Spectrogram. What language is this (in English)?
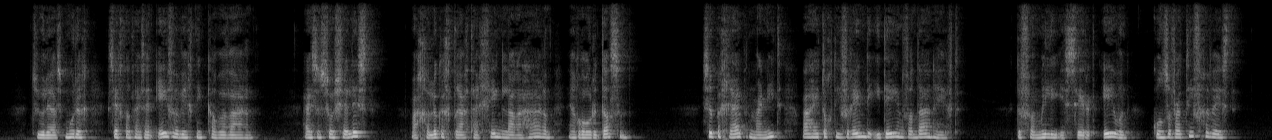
Dutch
